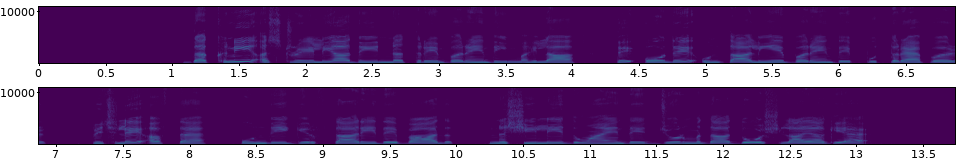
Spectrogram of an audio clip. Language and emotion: Dogri, neutral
